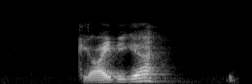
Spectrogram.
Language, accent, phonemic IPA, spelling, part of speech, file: German, Austria, /ˈɡlɔʏ̯bɪɡɐ/, Gläubiger, noun, De-at-Gläubiger.ogg
- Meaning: 1. creditor (a person to whom a debt is owed) 2. believer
